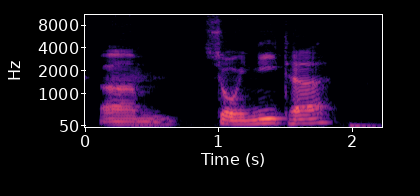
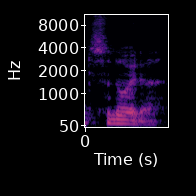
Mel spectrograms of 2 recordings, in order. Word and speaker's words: Sonoita: Yeah, because we know about the wines in the county and other locations, Wilcox, Soinita. Did I say it right? Sonoita. Sonoita. Sonoita. Yeah. Yeah. Well, I say Soinita. You say Soinita.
